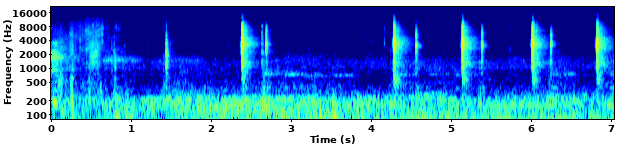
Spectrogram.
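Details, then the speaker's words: 1993–1998 Toyota Supra that won't start: sharp single starter clicks about every second in a quiet bay with no cranking. "hear that it just clicks clicks once if you have a super that does that watch this video i'm going to show you how to fix that"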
